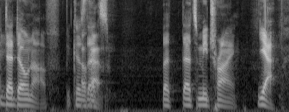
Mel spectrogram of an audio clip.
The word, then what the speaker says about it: Dadonov: So the way Russian pronunciation works is every syllable, like there's no change depending on the configuration. So it's Dadonov. Like there's no change depending on like the sequence.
